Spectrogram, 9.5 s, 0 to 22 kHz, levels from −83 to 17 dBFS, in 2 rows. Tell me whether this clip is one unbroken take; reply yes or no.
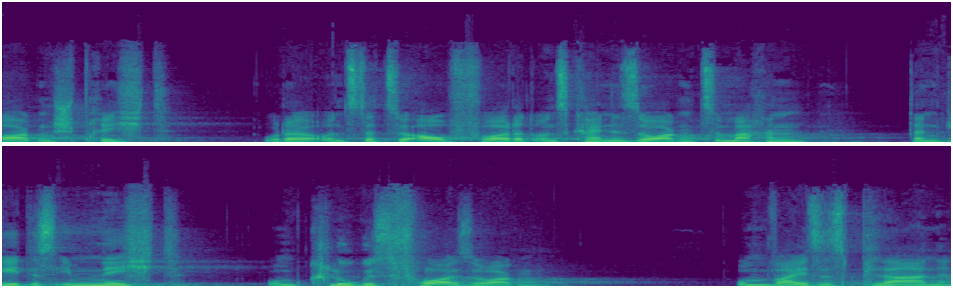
yes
